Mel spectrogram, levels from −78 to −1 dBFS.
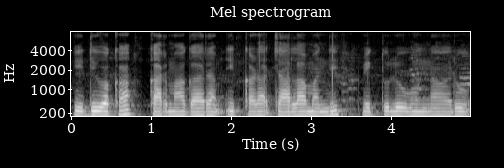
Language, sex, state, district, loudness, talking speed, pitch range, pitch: Telugu, male, Telangana, Hyderabad, -18 LUFS, 85 wpm, 125-135 Hz, 130 Hz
